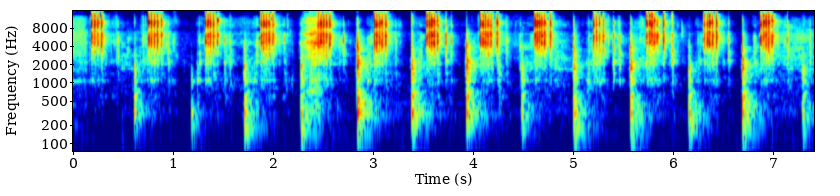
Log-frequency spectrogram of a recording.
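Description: A ratchet turns a bolt on a Mercedes 450SEL chain tensioner with about a dozen evenly spaced bursts of sharp, close clicking and no voices.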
